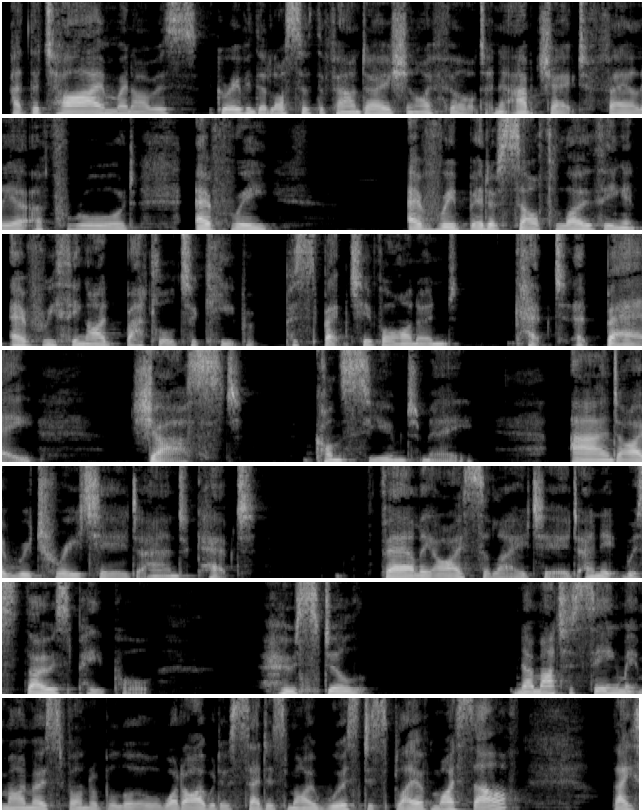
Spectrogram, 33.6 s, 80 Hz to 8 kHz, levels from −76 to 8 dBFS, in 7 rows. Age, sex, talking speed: 50-69, female, 130 wpm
